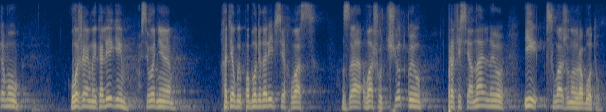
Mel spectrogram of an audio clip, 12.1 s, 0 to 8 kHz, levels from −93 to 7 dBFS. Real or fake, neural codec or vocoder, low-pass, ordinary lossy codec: fake; codec, 16 kHz, 6 kbps, DAC; 7.2 kHz; Opus, 24 kbps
